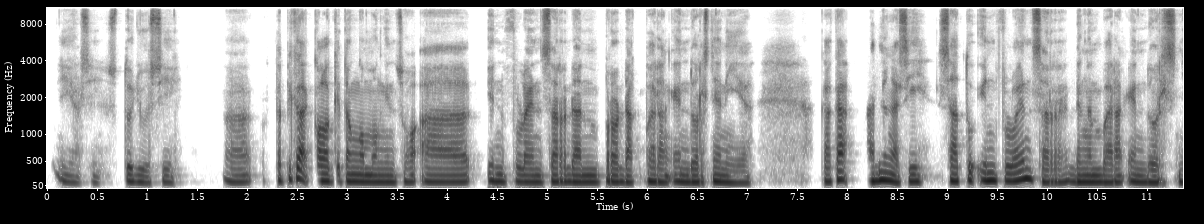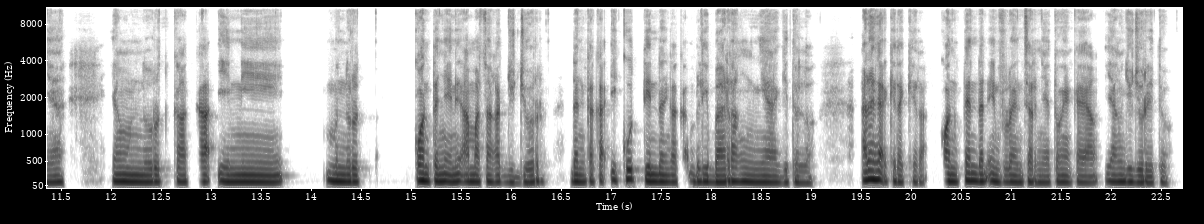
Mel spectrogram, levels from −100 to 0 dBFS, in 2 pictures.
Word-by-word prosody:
Iya 120 -5 -7
sih 115 -4 -16
setuju 125 -3 -4
sih, 115 -1 -7 0.5
eee, 120 -3 -5 0.3
tapi 145 +1 -5
Kak, 175 - +3
kalau 135 -1 +3
kita 130 0 -2
ngomongin 120 -1 +1
soal 120 0 -3 0.2
influencer 125 -2 -1
dan 120 0 +2
product 120 -2 -1
barang 120 -4 0
endorse-nya 120 +1 +1
nih 110 -2 -1
ya, - - -11 0.7
Kakak, 155 +6 0 0.2
ada 135 +2 +4
enggak 130 -6 +3
sih 130 0 +1 0.2
1 135 +1 0
influencer 145 -2 +3 0.2
dengan 120 -1 +3
barang 115 0 0
endorse-nya 115 0 -1 0.5
yang 130 0 +5
menurut 120 0 +1
Kakak, 125 0 -3
ini, 120 -1 +3 0.5
menurut 125 -2 +4 0.5
kontennya 130 -2 +5
ini 125 - +3
amat 125 0 +2
sangat 120 0 -3
jujur 115 +3 -3 0.3
dan 125 -1 +3
Kakak, 125 - -5
ikutin 150 -4 +2
dan 125 - +3
Kakak, 120 - -6
beli 125 0 +1
barangnya 120 -1 +2
gitu 110 0 -6
loh. 100 -1 -9 0.5
Ada 155 +2 +5
enggak 160 - +4
kira-kira, 120 -2 -5 0.2
konten 140 +1 +2
dan 130 - +2
influencer-nya 120 -3 -1
itu - - -8
yang 115 - -5
kayak 110 -2 -3
yang 125 -1 +1
jujur 115 -2 0
itu? 110 0 -7
125 Hz, 155 wpm, -23 LUFS, 120-130 Hz, 0.7 s, yang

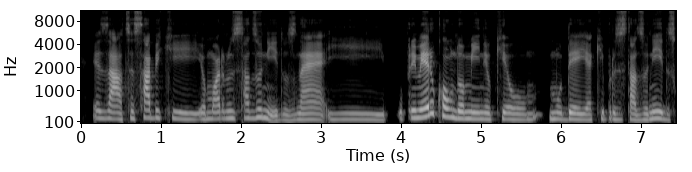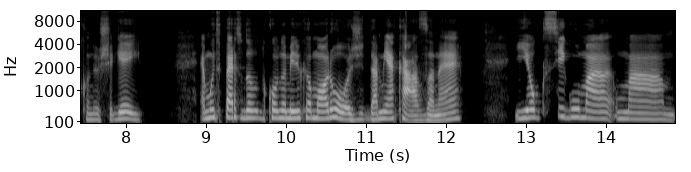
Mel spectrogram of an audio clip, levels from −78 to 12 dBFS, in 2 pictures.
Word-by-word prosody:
Exato. 195 -4 -1
Você 205 - -6
sabe 220 +1 0
que 180 -5 -7
eu 180 - -5
moro 190 +1 -3
nos 205 -1 -4
Estados 215 0 -6
Unidos, 155 -9 -4
né, 170 -1 0
e 170 -2 -8
o 190 - -11
1º 225 - +4
condomínio 195 - 0
que 175 - -9
eu 165 - -6
mudei 175 -2 -2
aqui 160 +4 -8
para 185 -1 -9
os 165 - -7
Estados 165 -1 -4
Unidos 185 -2 -2
quando 170 -2 -8
eu 165 - -6
cheguei, 175 +1 0 0.7
é - - -1
muito 225 +3 0
perto 230 -2 +6
do 215 0 +2
do 195 - -10
condomínio 210 -1 +3
que - - -8
eu 215 - +2
moro 205 +3 +4
hoje, 170 -4 +2
da 170 +1 +1
minha 195 +1 +4
casa, 145 -3 +3
né. 175 +7 +2 0.7
E 210 +2 -1
eu 225 -1 +1
q - - -14
sigo 240 -2 -1
uma 200 -4 +4
uma 180 -3 0
190 Hz, 180 wpm, -23 LUFS, 170-210 Hz, 0.7 s, perto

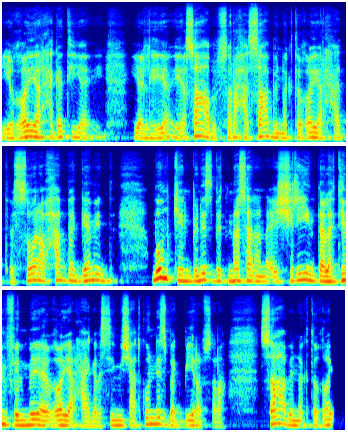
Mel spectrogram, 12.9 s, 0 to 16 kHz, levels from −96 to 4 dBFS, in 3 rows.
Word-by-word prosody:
يغيّر 130 +4 +2
حاجات 140 +2 -5
هي 130 +1 -7 0.4
ي 125 - -1
اللي 115 -1 -4
هي 130 0 -4
هي - - -6
صعب 160 +3 +1
بصراحة، 125 +4 -5
صعب 150 +4 -1
إنّك 120 -1 -5
تغيّر 125 +1 -1
حد، 115 -2 -10
بس 110 +7 -3
هو 165 - +3
لو 160 -3 +1
حَبّك 155 +1 -2
جامد 145 0 0 0.5
ممكن 200 -8 +6
بنسبة 145 +1 0
مثلًا 140 -3 0
20، 150 +5 +1
30% 135 0 +3
يغيّر 125 +1 +2
حاجة 120 -2 -6
بس 110 +4 -8
مش 135 0 +1
هتكون 145 +7 -3
نسبة 155 -6 -2
كبيرة 130 +3 -3
بصراحة. 110 -7 -11 0.4
صعب 175 -2 +1
إنّك 125 -2 -2
تغيّر 130 +2 -3
135 Hz, 160 wpm, -23 LUFS, 125-150 Hz, 0.5 s, ممكن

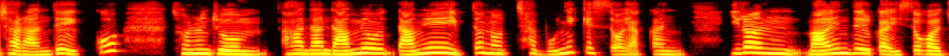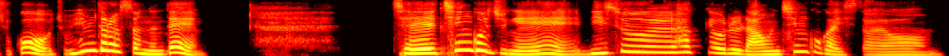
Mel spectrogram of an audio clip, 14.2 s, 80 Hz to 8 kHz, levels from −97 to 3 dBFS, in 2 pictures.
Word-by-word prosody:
잘 195 -4 -1
안 160 +2 -2
되어 225 +4 -1
있고 275 - -3 0.4
저는 220 -1 +2
좀 190 -4 0 0.2
'아 210 +3 -2
난 200 0 0
남의 200 +7 +3
옷 235 -2 +1
남이 240 +9 +4
입던 235 +4 -2
옷 210 -2 -4
잘 220 -2 -9
못 185 +8 -2
입겠어.' 245 -9 -5
약간 180 -1 -6 0.3
이런 235 -3 +2
마인드가 210 +1 +3
있어 175 +5 -4
가지고 180 +2 0
좀 200 +4 -8
힘들었었는데 280 - +2 1.4
제 240 +1 +5
친구 395 - +3
중에 190 -4 -2
미술 285 - +1
학교를 265 -8 -3
나온 175 +1 0
친구가 295 - -3
있어요. 155 -1 -8
215 Hz, 260 characters per minute, -22 LUFS, 185-255 Hz, 1.4 s, 제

